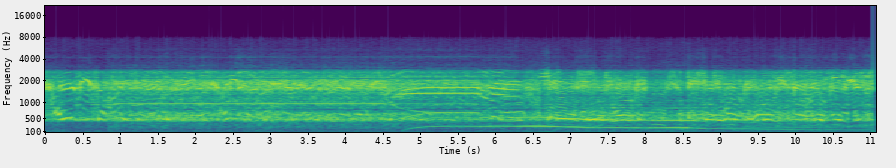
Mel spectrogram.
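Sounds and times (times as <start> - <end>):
garbled radio voices: 0.0 - 11.0
radio static: 0.0 - 11.0
steady whistle: 2.5 - 10.2
sliding whistles: 4.4 - 8.8.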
